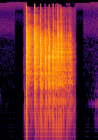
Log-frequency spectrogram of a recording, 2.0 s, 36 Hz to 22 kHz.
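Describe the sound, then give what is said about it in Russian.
A die is thrown onto a hard surface and rattles in a quick series of clattering bounces that come faster and softer and stop after about a second. “Бросаю кубик. У меня 5. А у меня”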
